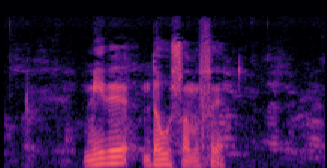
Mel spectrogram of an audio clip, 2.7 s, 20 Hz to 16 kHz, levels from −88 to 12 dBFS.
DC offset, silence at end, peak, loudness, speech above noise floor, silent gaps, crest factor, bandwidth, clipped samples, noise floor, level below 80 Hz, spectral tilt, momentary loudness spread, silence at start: under 0.1%; 0.05 s; -8 dBFS; -24 LUFS; 25 dB; none; 20 dB; 11.5 kHz; under 0.1%; -49 dBFS; -52 dBFS; -4.5 dB/octave; 23 LU; 0.2 s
